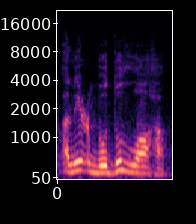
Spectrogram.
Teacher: اعبدو کی عین کے ساتھ ملائیں گے، عین ساکن کے ساتھ، اور درمیان میں سے الف یعنی حمزہ کو حذف کیا جائے گا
